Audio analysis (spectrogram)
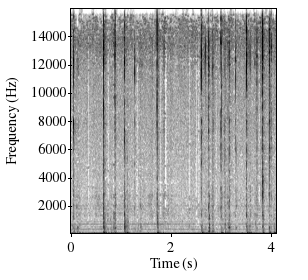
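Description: Computer keyboard typing in quick, uneven bursts of sharp clicks, close and fairly loud, with short pauses between runs and a faint steady hum underneath.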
